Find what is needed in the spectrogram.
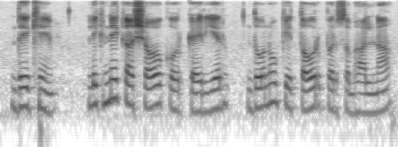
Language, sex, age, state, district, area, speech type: Urdu, male, 18-30, Delhi, North East Delhi, rural, spontaneous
